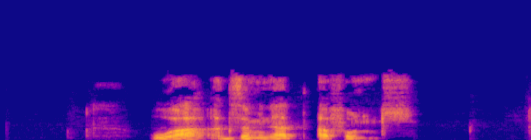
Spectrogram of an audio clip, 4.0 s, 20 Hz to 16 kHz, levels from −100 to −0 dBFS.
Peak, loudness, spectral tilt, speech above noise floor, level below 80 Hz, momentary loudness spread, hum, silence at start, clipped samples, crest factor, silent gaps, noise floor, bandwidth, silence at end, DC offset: -2 dBFS; -22 LUFS; -3.5 dB/octave; 53 dB; -70 dBFS; 15 LU; none; 1.15 s; under 0.1%; 22 dB; none; -74 dBFS; 8 kHz; 0.95 s; under 0.1%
